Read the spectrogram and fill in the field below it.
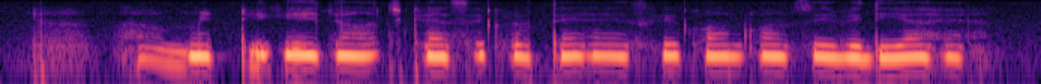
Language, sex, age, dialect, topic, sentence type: Hindi, female, 25-30, Garhwali, agriculture, question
